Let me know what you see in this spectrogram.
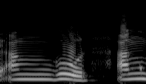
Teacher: अंग बोलेंगे ना तो ग का थोड़ा नाक से आएगा, इसीलिए इसको अनुस्वार कहा जाता है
